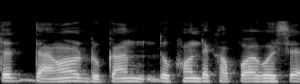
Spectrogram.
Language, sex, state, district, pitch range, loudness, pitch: Assamese, male, Assam, Sonitpur, 140-150 Hz, -15 LUFS, 145 Hz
